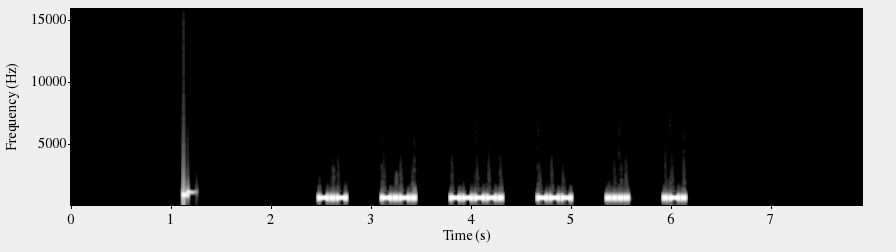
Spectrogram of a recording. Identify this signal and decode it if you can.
Morse code, heard as a keyed tone, about 40 wpm, spaced as for 19 wpm, 700 Hz. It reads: KC9OHR
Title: USA Call Signs - 6 Characters - 4x Character Spacing - 40wpm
